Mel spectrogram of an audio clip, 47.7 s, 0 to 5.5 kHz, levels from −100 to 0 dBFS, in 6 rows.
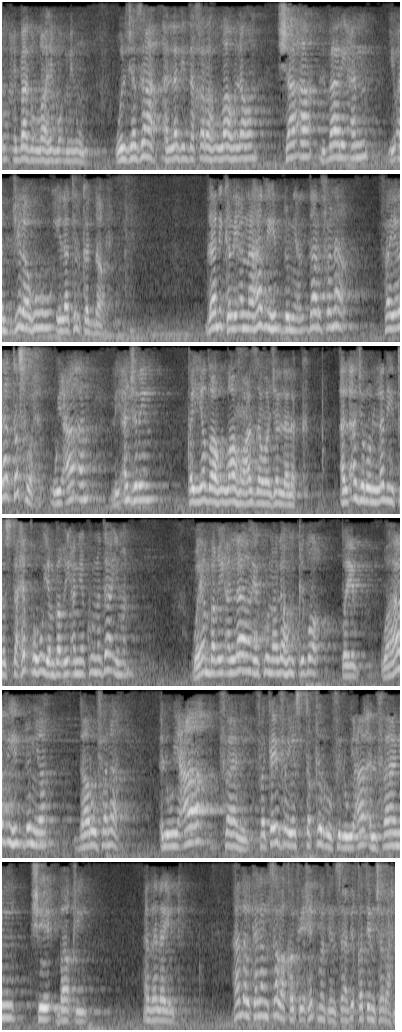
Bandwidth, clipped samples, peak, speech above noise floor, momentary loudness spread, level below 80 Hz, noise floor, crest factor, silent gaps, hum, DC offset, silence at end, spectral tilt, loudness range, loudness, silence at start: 5.4 kHz; under 0.1%; -4 dBFS; 25 dB; 17 LU; -48 dBFS; -47 dBFS; 18 dB; none; none; under 0.1%; 0 s; -6 dB/octave; 4 LU; -23 LUFS; 0 s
